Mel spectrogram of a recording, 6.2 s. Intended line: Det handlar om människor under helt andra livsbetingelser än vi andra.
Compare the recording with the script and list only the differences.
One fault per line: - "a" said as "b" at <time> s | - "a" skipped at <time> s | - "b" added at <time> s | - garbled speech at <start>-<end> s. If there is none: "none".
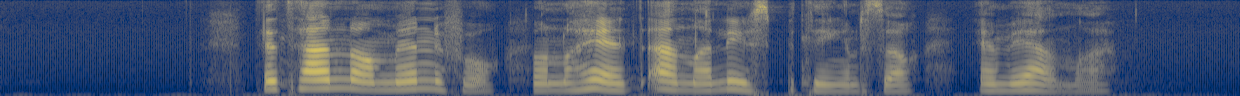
none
